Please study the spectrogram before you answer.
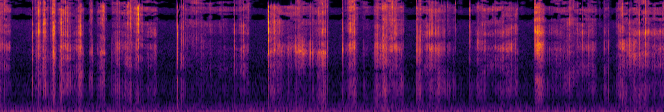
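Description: The black rounded end of a handle, probably a makeup brush handle, taps and scrapes across a large, solid, rough outdoor concrete slab. Quick, dry, gritty scratches and sharp little taps come in fast, uneven bursts with a bright, hissy edge over a low rumble, and each one stops almost at once.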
